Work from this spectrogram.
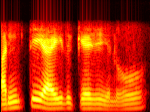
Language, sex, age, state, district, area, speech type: Telugu, male, 30-45, Andhra Pradesh, Kadapa, rural, conversation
